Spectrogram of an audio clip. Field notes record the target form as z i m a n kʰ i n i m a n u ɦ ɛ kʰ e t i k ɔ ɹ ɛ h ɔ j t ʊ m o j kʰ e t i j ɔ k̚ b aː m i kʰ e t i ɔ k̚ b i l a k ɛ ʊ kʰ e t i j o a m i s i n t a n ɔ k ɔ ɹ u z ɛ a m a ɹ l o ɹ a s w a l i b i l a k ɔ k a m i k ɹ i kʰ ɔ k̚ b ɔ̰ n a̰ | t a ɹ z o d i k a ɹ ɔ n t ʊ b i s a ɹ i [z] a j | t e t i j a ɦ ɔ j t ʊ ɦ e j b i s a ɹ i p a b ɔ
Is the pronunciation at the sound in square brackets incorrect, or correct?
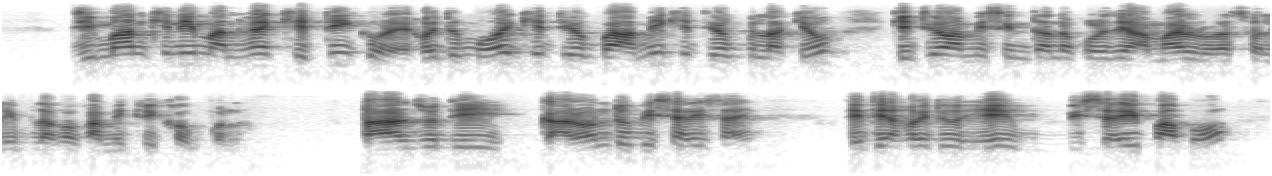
incorrect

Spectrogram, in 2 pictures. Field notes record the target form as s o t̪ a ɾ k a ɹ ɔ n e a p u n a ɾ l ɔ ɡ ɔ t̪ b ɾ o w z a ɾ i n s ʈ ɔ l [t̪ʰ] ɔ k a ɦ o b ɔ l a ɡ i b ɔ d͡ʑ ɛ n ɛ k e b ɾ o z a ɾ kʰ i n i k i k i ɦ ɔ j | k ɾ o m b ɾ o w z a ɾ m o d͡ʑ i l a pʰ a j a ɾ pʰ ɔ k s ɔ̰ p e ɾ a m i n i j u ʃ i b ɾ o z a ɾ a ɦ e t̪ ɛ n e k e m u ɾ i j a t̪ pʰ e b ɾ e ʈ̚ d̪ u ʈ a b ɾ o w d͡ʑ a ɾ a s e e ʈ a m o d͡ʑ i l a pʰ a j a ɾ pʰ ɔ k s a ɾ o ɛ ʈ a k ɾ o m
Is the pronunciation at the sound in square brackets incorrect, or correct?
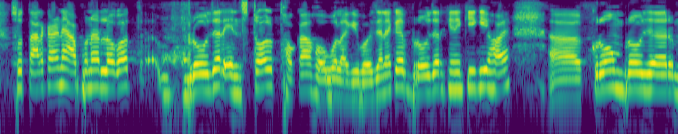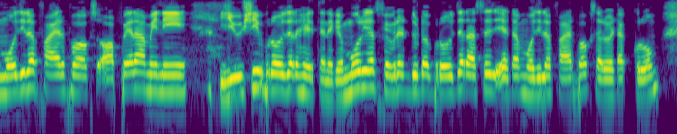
correct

